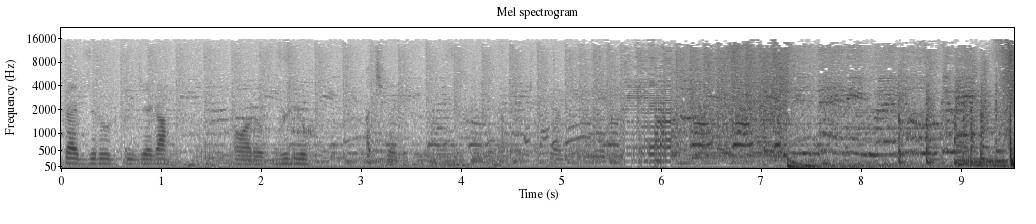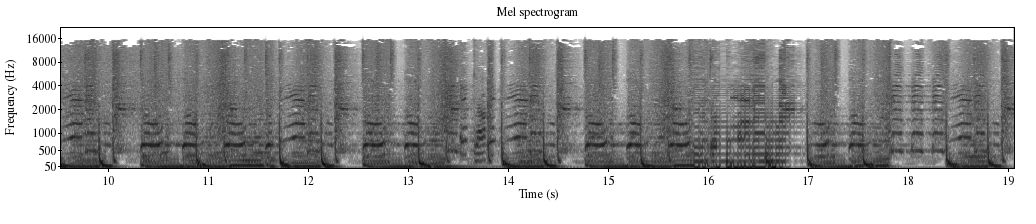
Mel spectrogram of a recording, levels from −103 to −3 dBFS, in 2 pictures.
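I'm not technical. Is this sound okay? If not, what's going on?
No. Twice, from 5.62 to 6.10 s and from 15.86 to 16.97 s, the sound turns into a stiff, metallic buzz. This is robotic sound from repeated short buffers. Audio likely arrived too slowly, so tiny 5 ms slices were replayed, forcing a steady 200 Hz hum.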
